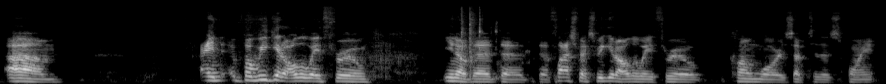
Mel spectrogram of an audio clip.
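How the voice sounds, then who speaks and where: Male podcast co-host, casual and animated, rambling delivery. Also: mid-range voice, unhurried. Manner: animated, rambling with restarts, acts out quotes. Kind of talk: casual recap chat.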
